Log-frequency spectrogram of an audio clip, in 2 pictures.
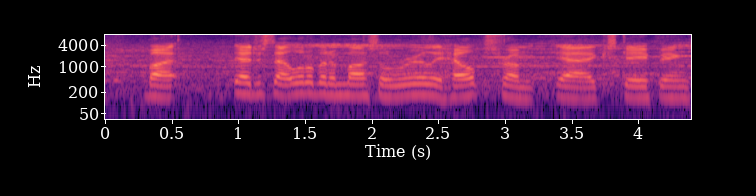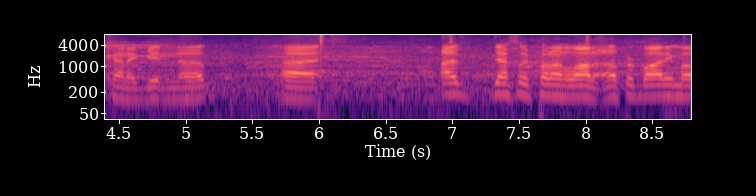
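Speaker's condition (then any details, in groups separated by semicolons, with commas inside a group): No condition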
